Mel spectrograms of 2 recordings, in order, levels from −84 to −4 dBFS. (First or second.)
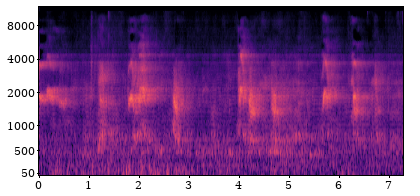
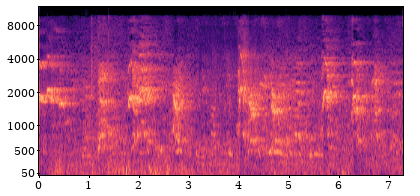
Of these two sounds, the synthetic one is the first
